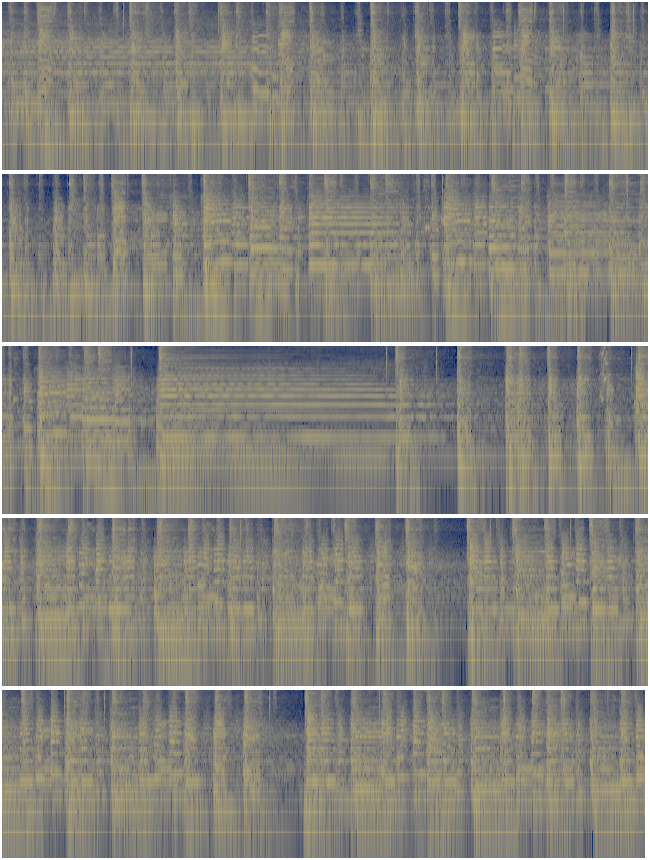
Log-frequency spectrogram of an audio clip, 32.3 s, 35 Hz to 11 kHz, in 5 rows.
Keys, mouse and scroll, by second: 7.1 middle click, 7.2 scroll up 1, 15.3 Escape, 23.0 Escape, 23.2 Escape, 25.0 ctrl+click, 26.8 double click, 29.6 ctrl+click.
